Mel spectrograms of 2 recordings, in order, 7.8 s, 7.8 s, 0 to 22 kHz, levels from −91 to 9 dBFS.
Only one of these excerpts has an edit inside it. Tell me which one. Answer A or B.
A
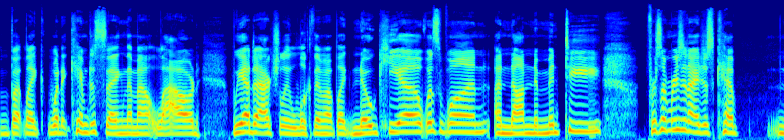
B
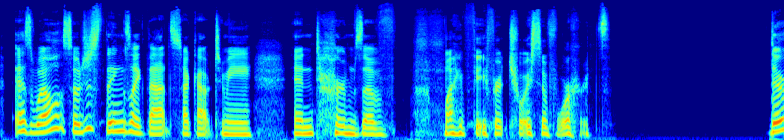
A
